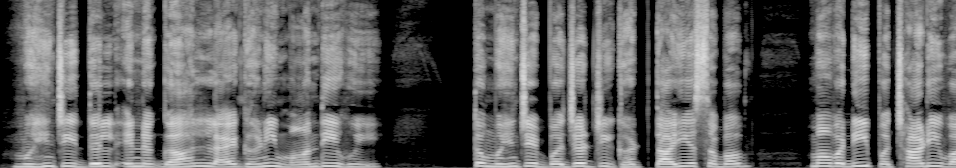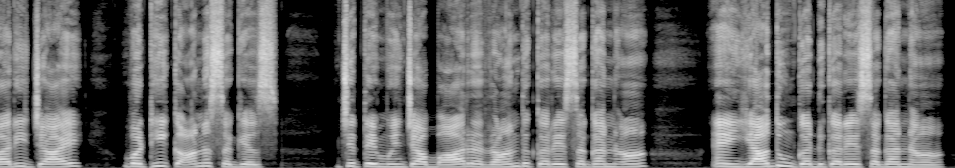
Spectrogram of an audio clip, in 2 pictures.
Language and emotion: Sindhi, sad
